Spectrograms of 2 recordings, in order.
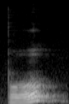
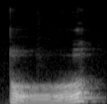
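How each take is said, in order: First: The pitch rises from middle to high. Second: The pitch dips low and comes back up.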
